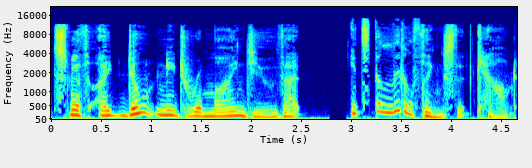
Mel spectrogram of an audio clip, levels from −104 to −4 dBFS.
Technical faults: playback stall; catch-up at higher speed

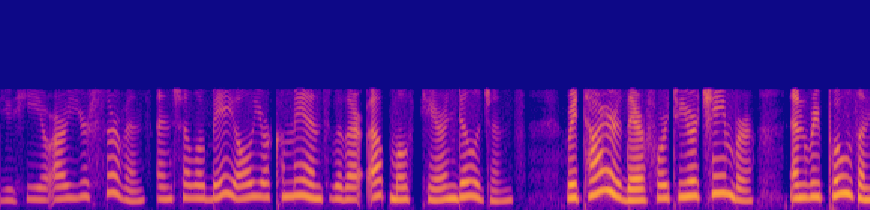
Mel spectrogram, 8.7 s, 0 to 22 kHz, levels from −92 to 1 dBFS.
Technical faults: automatic gain rising

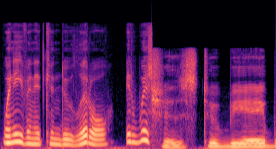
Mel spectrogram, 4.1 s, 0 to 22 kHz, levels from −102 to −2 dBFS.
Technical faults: section at the wrong speed

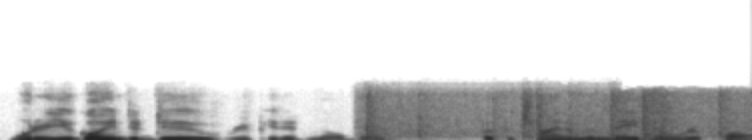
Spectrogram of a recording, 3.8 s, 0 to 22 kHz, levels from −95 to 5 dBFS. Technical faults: noise suppressor artifacts

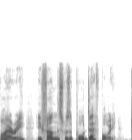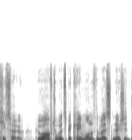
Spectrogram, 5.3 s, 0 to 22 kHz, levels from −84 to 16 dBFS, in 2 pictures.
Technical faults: none

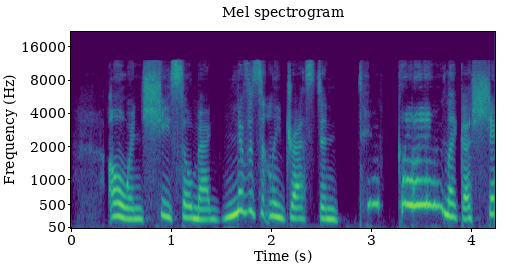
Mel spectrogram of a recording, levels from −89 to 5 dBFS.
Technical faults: short stall from a late packet

